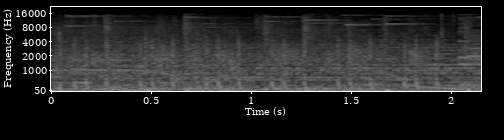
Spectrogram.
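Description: Faint online slot machine game audio: Madame Destiny Megaways reels spinning with a quick, even ticking over quiet game music.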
